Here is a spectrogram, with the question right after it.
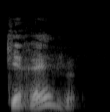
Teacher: donc l'accent est sur la première syllabe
